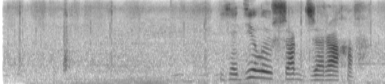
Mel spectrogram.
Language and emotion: Russian, neutral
